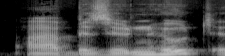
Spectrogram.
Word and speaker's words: Bezuidenhout: If I was going to take a guy that I think is maybe it's a poor man's Fitzpatrick, is maybe Bezuidenhout. Is that how you say it? – Mm-hmm.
